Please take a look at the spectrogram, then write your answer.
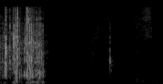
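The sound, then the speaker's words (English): A quick, loud riffle of a new Inner Child Healing oracle card deck being shuffled, followed by a few softer papery slides and taps as the deck settles. No one speaks. “I'm going to go ahead and pull one of my new oracle cards.”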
